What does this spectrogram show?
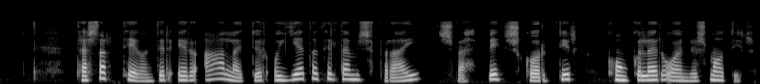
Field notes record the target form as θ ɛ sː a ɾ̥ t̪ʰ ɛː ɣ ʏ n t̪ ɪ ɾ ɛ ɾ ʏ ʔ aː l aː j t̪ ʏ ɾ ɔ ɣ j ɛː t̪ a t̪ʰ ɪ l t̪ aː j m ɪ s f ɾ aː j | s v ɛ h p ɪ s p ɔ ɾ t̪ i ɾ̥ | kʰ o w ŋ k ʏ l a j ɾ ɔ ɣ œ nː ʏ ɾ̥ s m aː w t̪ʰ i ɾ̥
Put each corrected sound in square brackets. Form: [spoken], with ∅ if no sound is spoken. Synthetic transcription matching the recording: θ ɛ sː a ɾ̥ t̪ʰ ɛː ɣ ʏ n t̪ ɪ ɾ ɛ ɾ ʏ ʔ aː l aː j t̪ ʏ ɾ ɔ ɣ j ɛː t̪ a t̪ʰ ɪ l t̪ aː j m ɪ s f ɾ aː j | s v ɛ h p ɪ s [k] ɔ ɾ t̪ i ɾ̥ | kʰ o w ŋ k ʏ l a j ɾ ɔ ɣ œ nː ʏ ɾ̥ s m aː w [t̪] i ɾ̥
